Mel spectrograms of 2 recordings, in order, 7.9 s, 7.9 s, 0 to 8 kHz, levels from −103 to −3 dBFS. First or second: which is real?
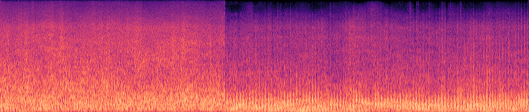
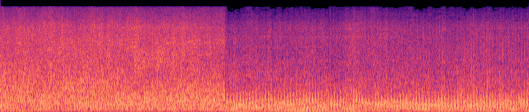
second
